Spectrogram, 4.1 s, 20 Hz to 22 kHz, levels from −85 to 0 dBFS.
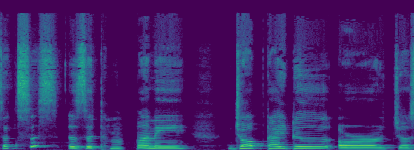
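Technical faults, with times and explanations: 1.17–1.38 s, call audio freeze: the last bit of speech gets stretched into a tail that fades out over about 190 ms instead of dropping to silence. Then the speech picks up exactly where it stopped, so nothing's lost, but everything after lands about 190 ms later than it would have. That's the likely cause: packets stalled in transit, the jitter buffer ran dry, and the receiver filled the gap until they turned up.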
